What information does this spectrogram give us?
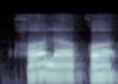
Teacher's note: خا بھی پر پڑھا جاتا ہے، قاف بھی پر پڑھا جاتا ہے، کیونکہ حروف مستعلیہ میں سے ہیں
